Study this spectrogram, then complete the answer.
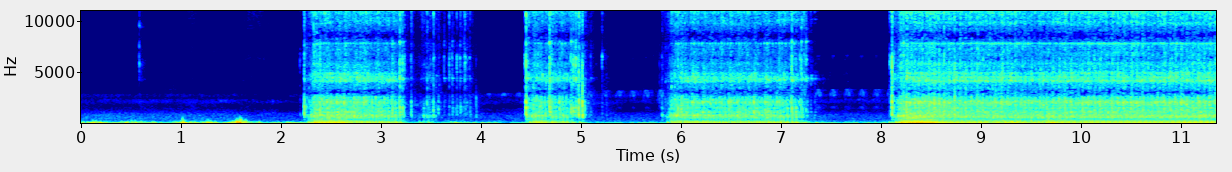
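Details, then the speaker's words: Homelite HTC 12 30cc two-stroke rototiller after new fuel lines and cleaning, started outside: a few pulls catch briefly and die, then it fires and settles into a steady, even buzz. Normal running. "And it runs. So we'll take it outside and we will start it up outside."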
